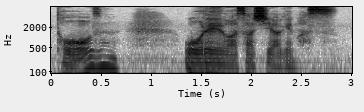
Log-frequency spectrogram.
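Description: A man acting a composed crime boss in a Japanese game dub, courteous and formal in measured, condescending phrases. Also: low voice, sing-song, husky, exaggerated voice. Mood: businesslike, probing.

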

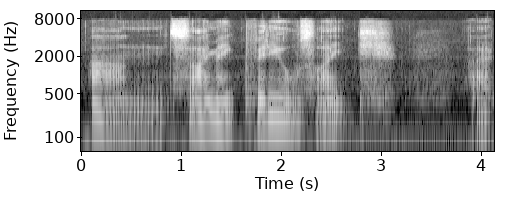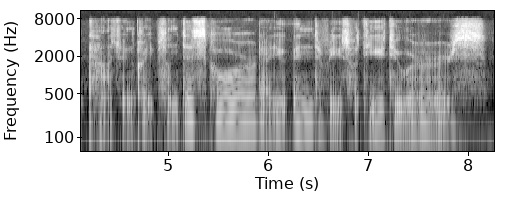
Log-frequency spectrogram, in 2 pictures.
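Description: A teenage boy rambling self-mockingly through a low-key channel intro in a flat, gravelly voice. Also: slow. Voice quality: gravelly, husky, flat-sounding voice. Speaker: YouTuber. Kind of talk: casual channel intro voice-over.

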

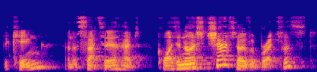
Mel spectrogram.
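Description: Male storyteller, 50s, very animated pitch, unhurried delivery, reading for children with dramatic emphasis. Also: lo-fi sound. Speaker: storyteller reading a Greek myth for pupils. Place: large indoor room with high wooden ceiling.

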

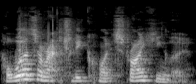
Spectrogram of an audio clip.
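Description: A man's voice: on the high side, lively intonation, brisk, fairly bright tone. Conversational middle-aged male minister. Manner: conversational, earnest storytelling. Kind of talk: sermon. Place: home study with bookshelves, indoors. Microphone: webcam at desk.

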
